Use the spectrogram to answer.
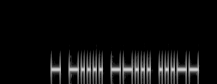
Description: Morse code, heard as a keyed tone, about 40 wpm, 700 Hz. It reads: T673
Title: Numbers - Contest Style - 4-Digit 40wpm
